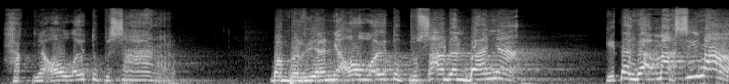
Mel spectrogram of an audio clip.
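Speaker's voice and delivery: impassioned preacher's cry; fiery preaching. Acted. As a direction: drive the point home with fervour. Preaching at full force.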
